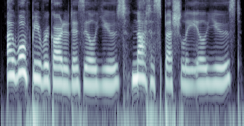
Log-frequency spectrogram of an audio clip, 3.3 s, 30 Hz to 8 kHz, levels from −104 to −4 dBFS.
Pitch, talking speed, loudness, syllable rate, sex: 215 Hz, 220 wpm, -19 LUFS, 5.2 syllables/s, female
